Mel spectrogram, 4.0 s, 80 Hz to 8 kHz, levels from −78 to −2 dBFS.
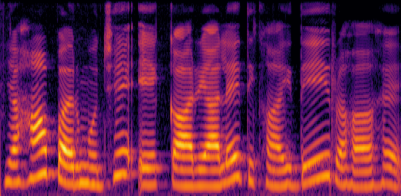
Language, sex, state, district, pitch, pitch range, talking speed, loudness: Hindi, female, Madhya Pradesh, Katni, 210 Hz, 190-250 Hz, 135 wpm, -18 LUFS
